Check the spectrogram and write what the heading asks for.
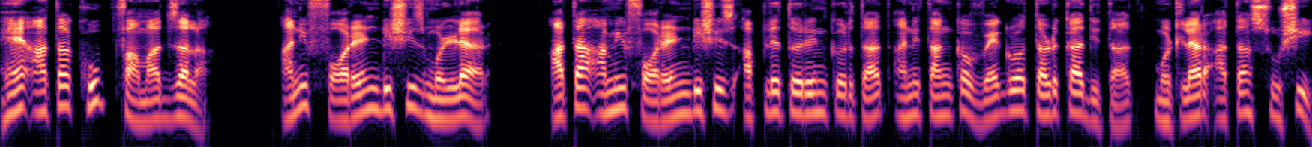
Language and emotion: Goan Konkani, neutral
